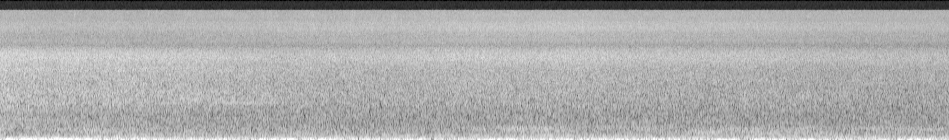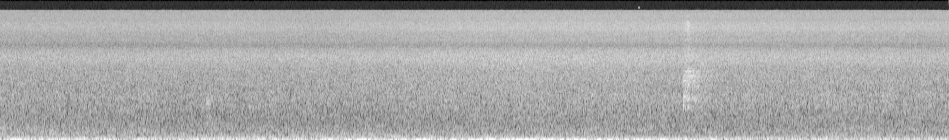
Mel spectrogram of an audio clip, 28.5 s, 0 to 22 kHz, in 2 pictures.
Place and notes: Heemstedestraat, Amsterdam, Netherlands - (293) Metro Platform above ground
Binaural recording of a metro platform above ground.
Recorded with Soundman OKM + Sony D100
Noord-Holland, Nederland, 15 September 2017, 16:44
